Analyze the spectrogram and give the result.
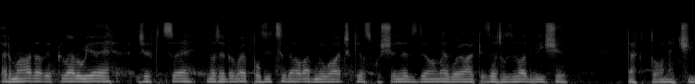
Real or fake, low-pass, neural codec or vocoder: fake; 7.2 kHz; codec, 16 kHz, 1 kbps, FreqCodec, larger model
